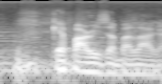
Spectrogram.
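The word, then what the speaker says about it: Arrizabalaga: mention his full name oh yeah Kea arala kear zabala yes is that how it's pronounced yes that his name aragaaga yes when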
